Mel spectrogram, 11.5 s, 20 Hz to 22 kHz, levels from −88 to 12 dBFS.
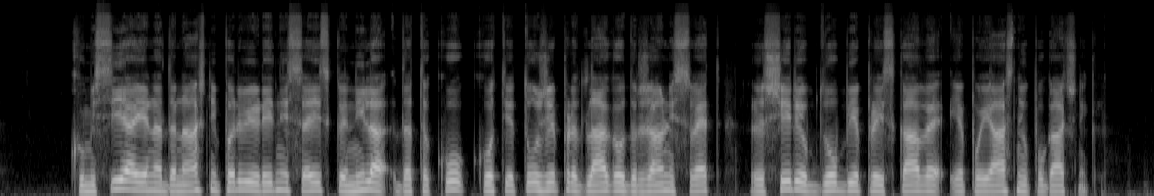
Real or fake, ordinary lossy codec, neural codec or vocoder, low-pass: real; Opus, 32 kbps; none; 19.8 kHz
